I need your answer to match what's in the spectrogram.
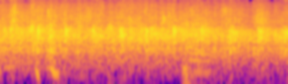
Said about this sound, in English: One more round of applause for our judges.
